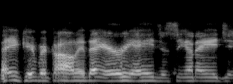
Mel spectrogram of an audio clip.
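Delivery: deep, raspy, rattled smoker's voice, rattled off. Recalling a receptionist who was a heavy smoker, doing her deep raspy voice. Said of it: "she had this deep raspy voice".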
